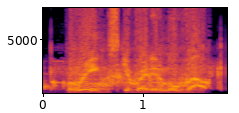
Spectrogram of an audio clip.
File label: ready to move, US voiceovers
